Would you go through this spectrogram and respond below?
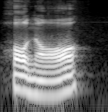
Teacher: accented on the first syllable, hono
